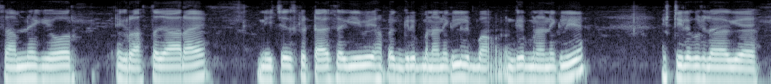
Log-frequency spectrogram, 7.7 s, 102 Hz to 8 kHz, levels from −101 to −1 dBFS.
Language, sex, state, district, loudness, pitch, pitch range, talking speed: Hindi, male, Uttar Pradesh, Lucknow, -14 LUFS, 130 Hz, 125-135 Hz, 235 wpm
